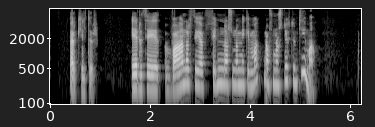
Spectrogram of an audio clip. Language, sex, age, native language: Icelandic, female, 30-39, Icelandic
